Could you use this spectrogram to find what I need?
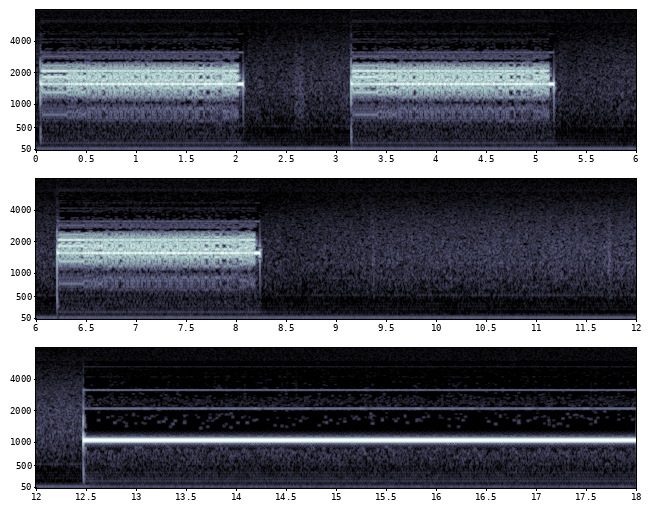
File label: NOAA Weather Radio Weekly Test; MKE-KEC60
